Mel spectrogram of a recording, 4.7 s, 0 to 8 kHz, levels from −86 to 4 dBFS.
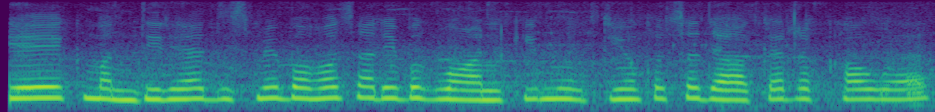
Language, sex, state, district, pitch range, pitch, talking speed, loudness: Hindi, female, Punjab, Pathankot, 235-255 Hz, 245 Hz, 205 wpm, -14 LUFS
